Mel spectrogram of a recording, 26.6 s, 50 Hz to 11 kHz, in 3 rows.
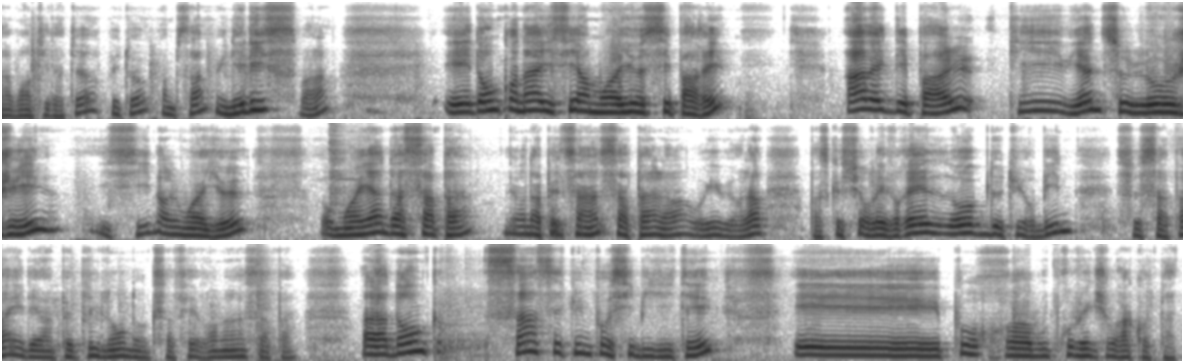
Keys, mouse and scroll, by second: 1.4-2.4 drag, 4.9 click, 6.9-8.4 drag, 9.6 click, 11.4 click, 12.3 click, 15.2 click, 16.3 click, 19.1-19.8 drag, 19.8-20.8 drag, 21.0-22.4 drag, 24.4 click.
